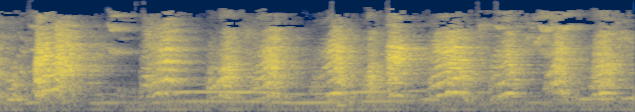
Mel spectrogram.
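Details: Two cockatoos kept as pets call before bed, giving loud, drawn-out raspy screeches roughly once a second in a steady, rolling pattern.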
